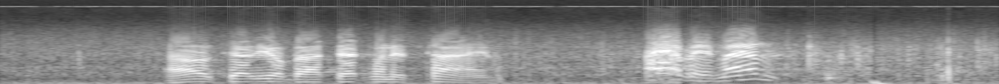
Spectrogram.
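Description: A man speaks firmly up close.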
